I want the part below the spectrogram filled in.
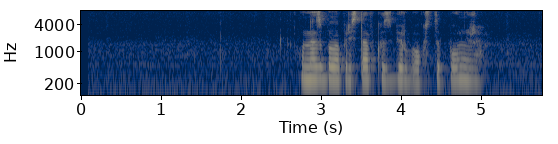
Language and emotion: Russian, neutral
